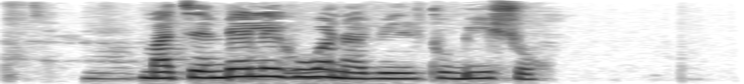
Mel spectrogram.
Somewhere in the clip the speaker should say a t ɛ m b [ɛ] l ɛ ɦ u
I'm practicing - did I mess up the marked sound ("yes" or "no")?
no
